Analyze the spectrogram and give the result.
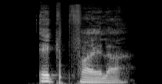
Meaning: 1. pillar (in the corner of a room) 2. cornerstone (all senses)
- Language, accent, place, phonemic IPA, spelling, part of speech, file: German, Germany, Berlin, /ˈɛkˌpfaɪ̯lɐ/, Eckpfeiler, noun, De-Eckpfeiler.ogg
